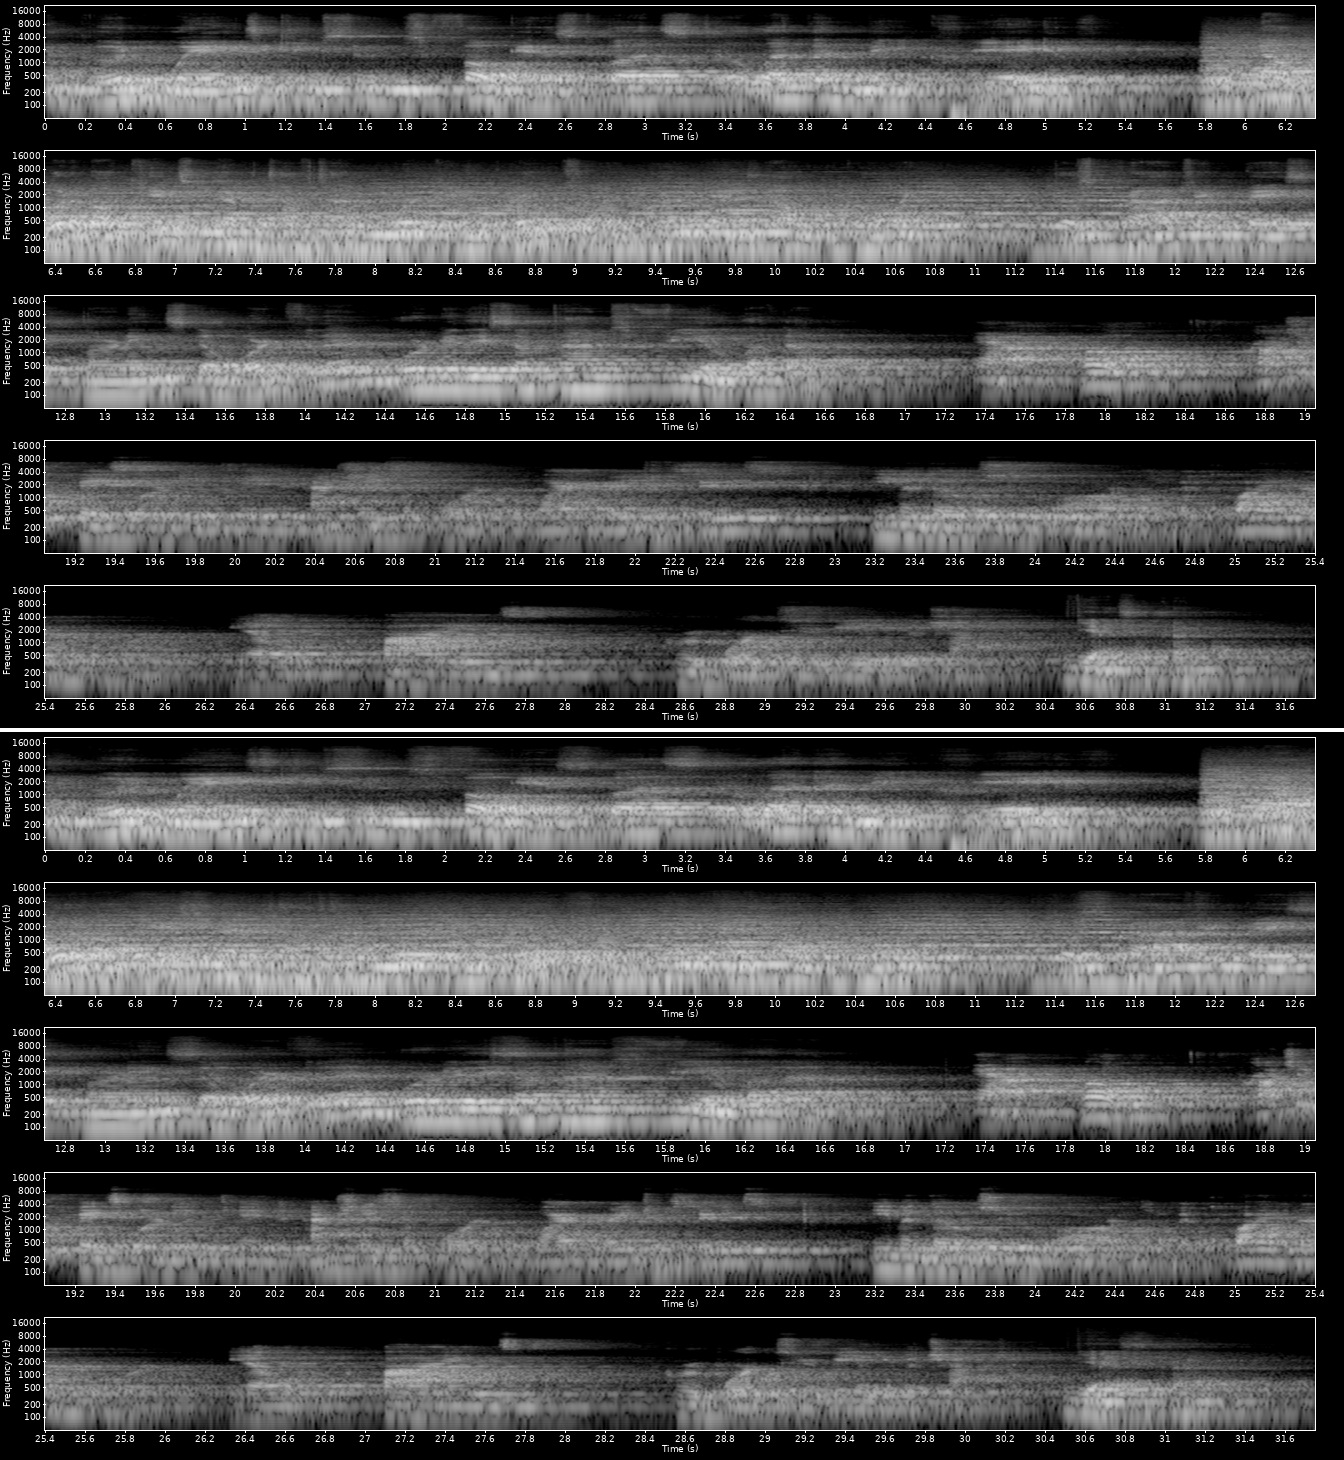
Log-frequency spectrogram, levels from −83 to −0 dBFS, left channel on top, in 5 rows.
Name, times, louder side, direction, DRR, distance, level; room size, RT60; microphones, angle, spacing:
voice 1, 0.0-5.2 6.0-10.9 11.4-16.6 30.5-31.2, equal, 35° left, -1 dB, 6.6 m, -22 dB
sound 1, 5.8-12.4, right 1 dB, 10° right, 0.8 m, -24 dB
voice 2, 17.3-18.2 18.7-22.7 23.2-26.0 26.3-26.7 27.1-27.8 28.6-30.1, right 1 dB, 75° right, 1 dB, 6.6 m, -30 dB
26.5 x 17.5 x 9.9 m, 2.4 s
head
